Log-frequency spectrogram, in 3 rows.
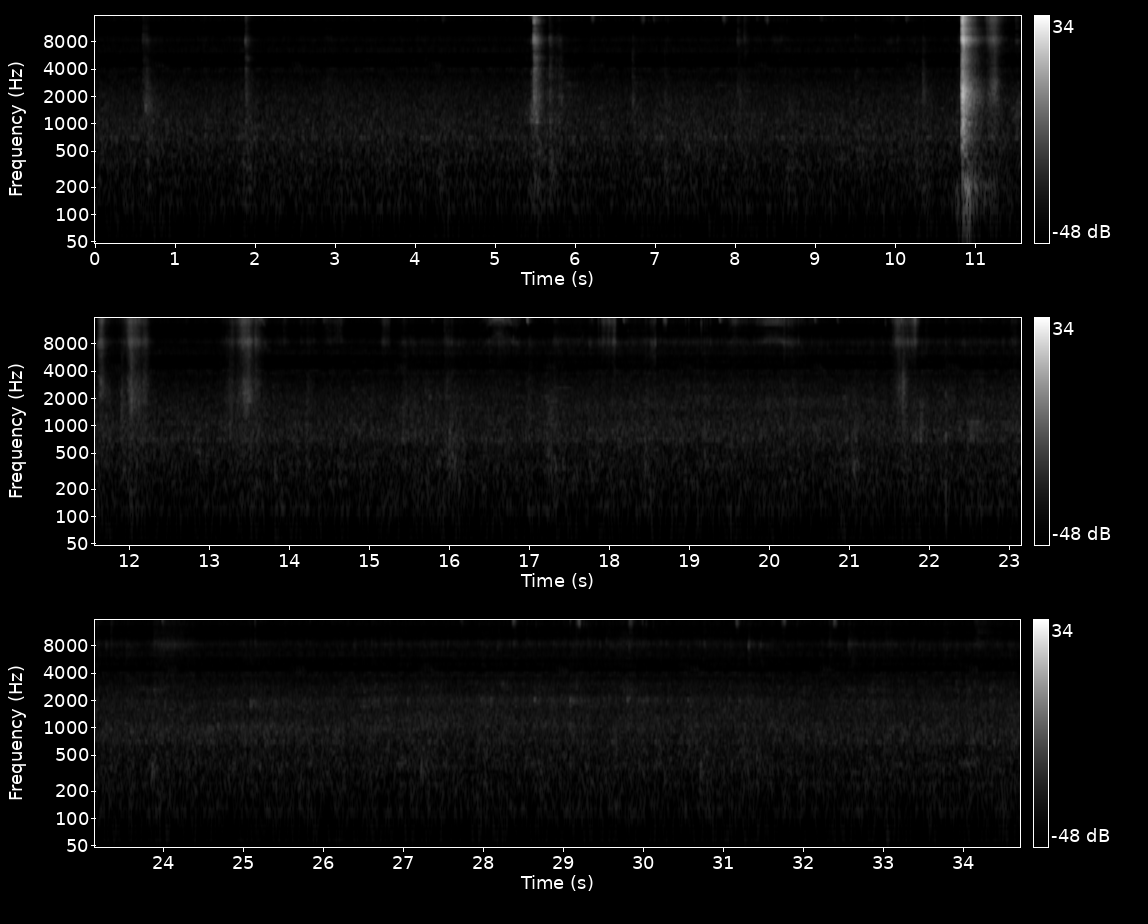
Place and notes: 224台灣新北市瑞芳區大埔路錢龍新城 - Short sound of Taiwan Whistling Thrush
Place:
Ruifang, a place surrounded by natural enviroment.
Recording:
Taiwan Whistling Thrush's sound mainly.
Situation:
Early at morning, before sunrise.
Techniques:
Realme narzo A50
臺灣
